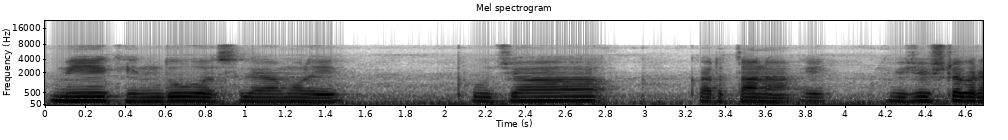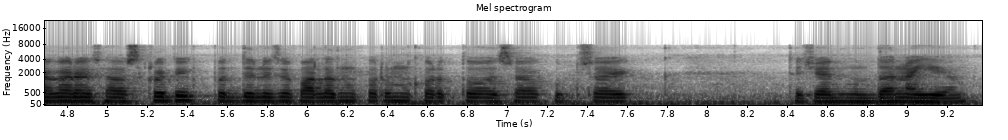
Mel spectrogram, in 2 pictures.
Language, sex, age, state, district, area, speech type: Marathi, male, 18-30, Maharashtra, Pune, urban, spontaneous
